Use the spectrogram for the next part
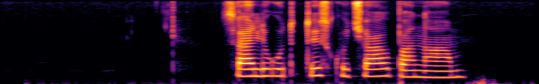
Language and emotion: Russian, sad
